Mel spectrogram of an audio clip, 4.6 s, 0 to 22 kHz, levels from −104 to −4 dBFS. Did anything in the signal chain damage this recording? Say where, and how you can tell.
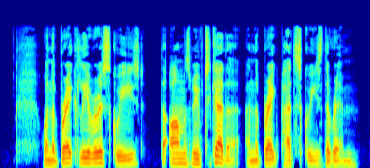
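Yes, at the codec stage, and it runs through the whole speech clip. Nothing is left above 11.2 kHz, and the damage is plainly audible: a watery, swirly texture where weak frequency lines flicker on and off between frames. That points to MP3 compression, likely at a low bitrate around 48 kbps, where the encoder drops treble and faint detail to save bits. A plain low-pass filter would also remove the top, but it wouldn't produce the swirl.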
